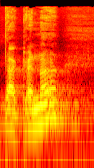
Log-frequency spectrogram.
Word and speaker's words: Tacaná: Bueno, Asunción Tacaná, eh, bueno, una disculpa, lo hemos pronunciado como Tacana, pero no es Tacaná, el acento la tiene en la última, es Tacaná, en San Marcos, en Guatemala.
